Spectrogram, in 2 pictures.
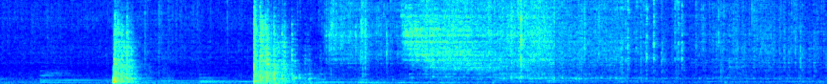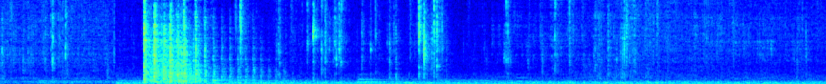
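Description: Eggs cracked and dropped one at a time into a hot oiled non-stick pan. There are sharp cracks about a second in, at about two and a half seconds and near ten seconds, each followed by a burst of sizzling that settles into a steady fry.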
